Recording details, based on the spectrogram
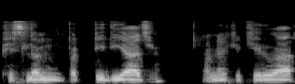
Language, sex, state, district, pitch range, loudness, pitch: Bengali, male, West Bengal, Jalpaiguri, 105-110 Hz, -18 LUFS, 105 Hz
